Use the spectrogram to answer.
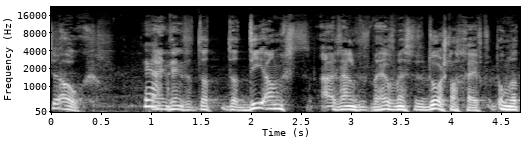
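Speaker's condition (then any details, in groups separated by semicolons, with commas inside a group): Parkinson's disease; speaks with difficulty, audibly so now, harder than before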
